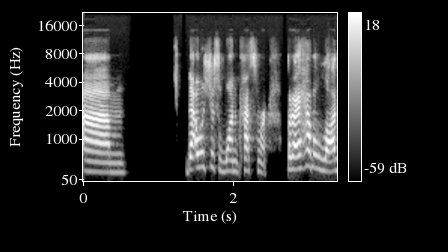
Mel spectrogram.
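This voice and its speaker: Over a quiet background, a woman's high, bright, sharp voice shows ordinary pitch variation, with a dry, close sound and no echo. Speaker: essential oils team leader. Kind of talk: team training call. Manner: fast.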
